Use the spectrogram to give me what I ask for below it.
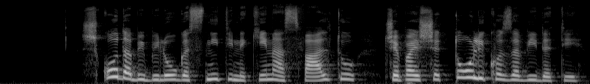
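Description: No faults to report on this speech recording: nothing audible goes wrong at any point.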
